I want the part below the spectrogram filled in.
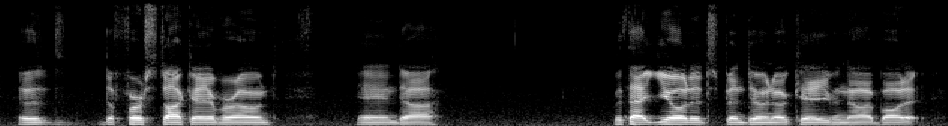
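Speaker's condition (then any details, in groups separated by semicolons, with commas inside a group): Cerebral palsy, spastic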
